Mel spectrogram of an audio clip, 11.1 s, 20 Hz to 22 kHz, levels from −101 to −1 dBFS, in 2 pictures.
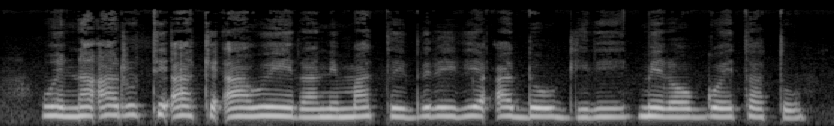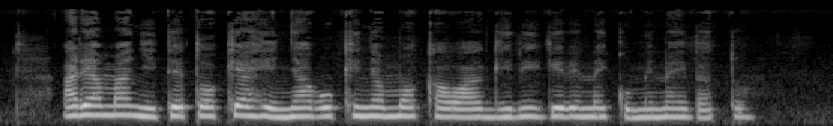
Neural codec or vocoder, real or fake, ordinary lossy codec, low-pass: vocoder, 44.1 kHz, 128 mel bands, Pupu-Vocoder; fake; MP3, 64 kbps; 19.8 kHz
